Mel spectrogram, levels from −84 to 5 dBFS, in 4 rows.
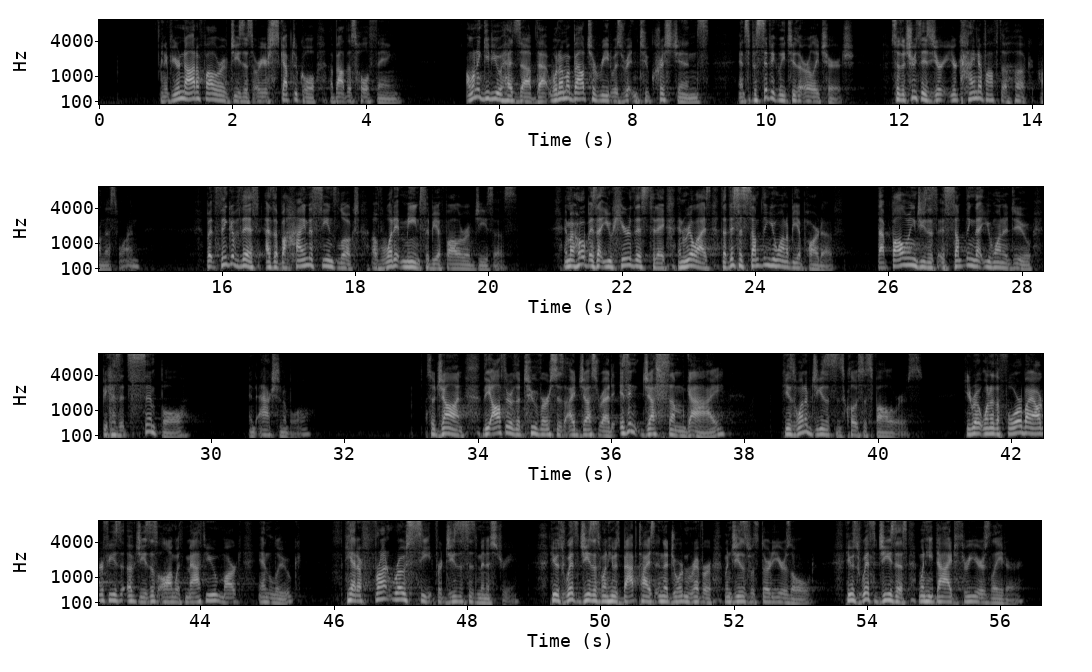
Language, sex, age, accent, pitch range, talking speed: English, male, 30-49, American, 110-160 Hz, 195 wpm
